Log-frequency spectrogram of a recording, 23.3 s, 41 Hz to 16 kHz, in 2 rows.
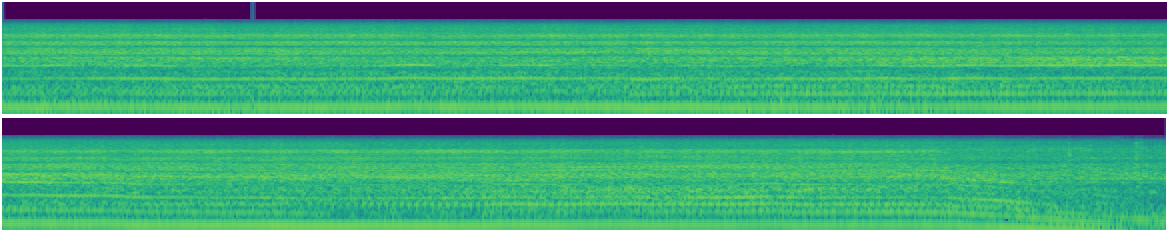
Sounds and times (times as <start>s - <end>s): Vehicle: 0.0s - 23.2s.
